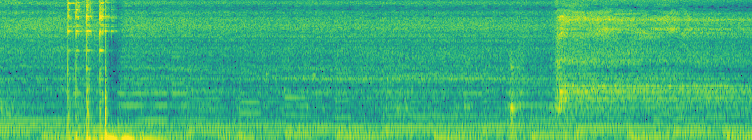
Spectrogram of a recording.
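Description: A wrench loosens the regulator fitting on an air compressor, with a quick cluster of sharp metallic clicks and ratchet-like taps early on, a lone tap later, then a faint hiss amid quiet workshop background.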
